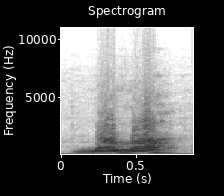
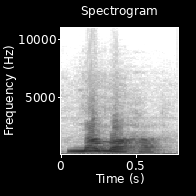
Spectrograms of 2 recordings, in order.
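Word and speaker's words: नमः: In the north, you'll hear it as nama, typically. The full Sanskrit pronunciation is namaha. This means this aspirate interrupts the vowel sound that is coming here after the consonant. It's like interspersed in there. So it's in there, maha, namaha.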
